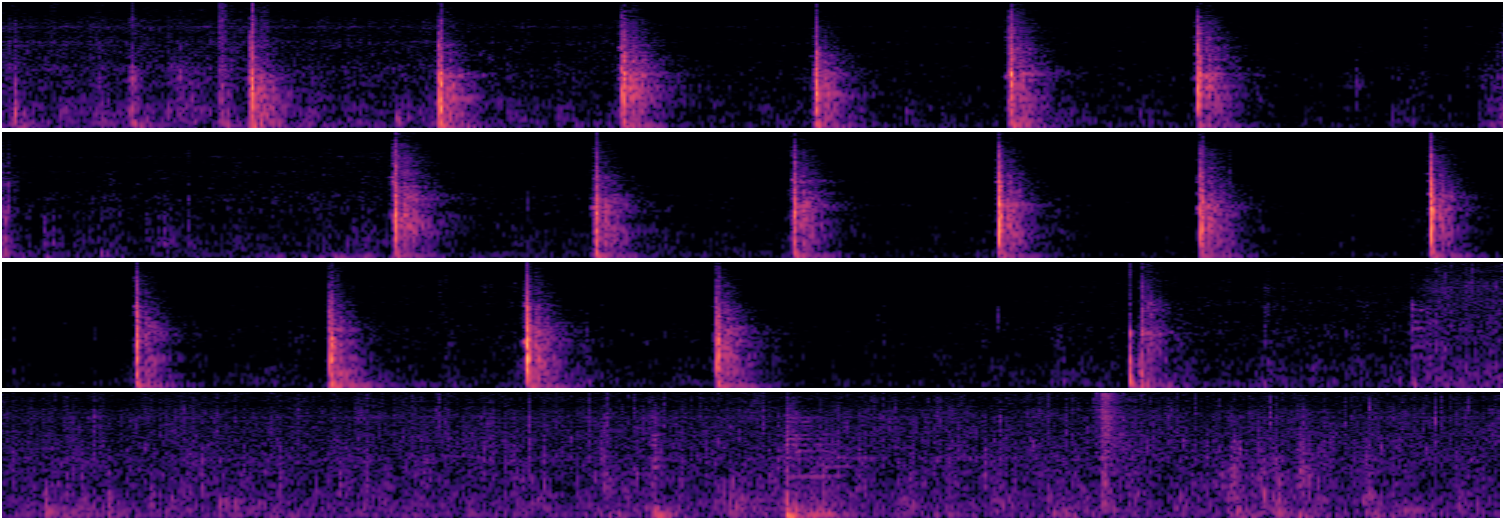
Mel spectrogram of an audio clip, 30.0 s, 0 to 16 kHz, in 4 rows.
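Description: A wooden fence post being pounded into the ground, struck hard on its top about once a second with a short pause partway through. The blows stop about 20 seconds in, and only faint outdoor background with a few light knocks follows.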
